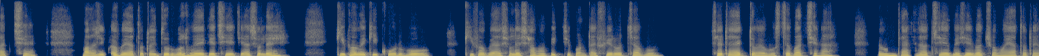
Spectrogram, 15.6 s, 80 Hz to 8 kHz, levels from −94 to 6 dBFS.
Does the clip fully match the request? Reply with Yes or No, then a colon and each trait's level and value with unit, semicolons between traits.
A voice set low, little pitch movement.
No: medium, 160 Hz; narrow, 1.8 semitones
